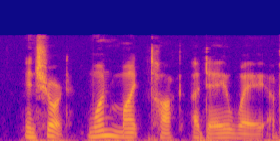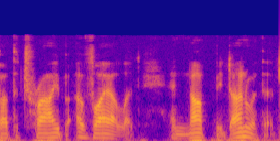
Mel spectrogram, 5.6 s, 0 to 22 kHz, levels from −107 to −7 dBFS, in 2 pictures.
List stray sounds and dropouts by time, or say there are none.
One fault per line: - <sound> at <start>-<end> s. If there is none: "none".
none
